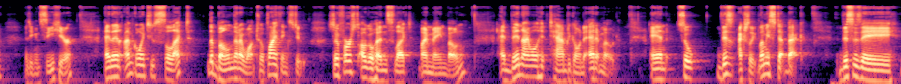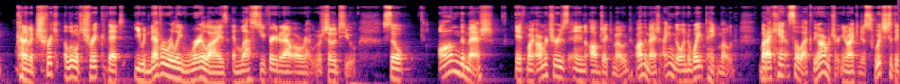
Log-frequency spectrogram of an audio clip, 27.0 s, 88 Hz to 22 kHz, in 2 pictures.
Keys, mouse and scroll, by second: 1.3 scroll down 3, 1.7 shift+middle click, 2.1-3.0 scroll up 4, 3.8 scroll down 1, 5.0 shift+middle click, 6.5 right click, 7.1-7.8 scroll down 4, 8.5 Tab, 10.2 Tab, 12.6 click, 14.0 scroll up 3, 14.4 a, 14.8 right click, 15.4 ctrl+Tab, 19.2 a, 20.4 right click, 20.7-21.1 scroll down 3, 21.5 right click, 23.0 right click, 23.7 ctrl+Tab, 24.1-24.7 scroll up 3, 24.7 right click, 25.1 right click, 25.7 right click, 26.9 right click.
